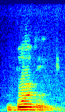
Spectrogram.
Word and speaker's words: Borglum: a danish american and his name is gutson it's spelled g-u-t-z-o-n borglum and his last name is spelled b-o-r-g-l-u-n and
